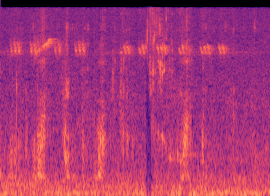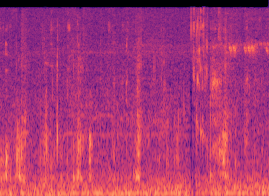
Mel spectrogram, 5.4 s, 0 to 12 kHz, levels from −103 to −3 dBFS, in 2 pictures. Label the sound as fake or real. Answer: real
